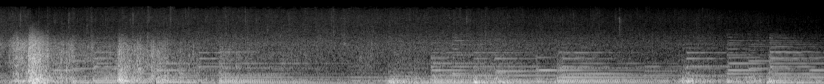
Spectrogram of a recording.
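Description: Steady rain with thunder rumbling up loudly about half a second in and again at about a second. The rain runs under the slow, held chords of a song's intro.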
